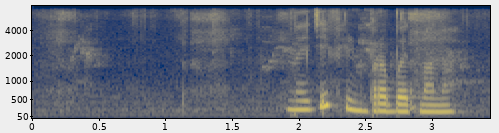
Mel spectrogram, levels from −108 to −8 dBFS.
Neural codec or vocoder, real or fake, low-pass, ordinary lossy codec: none; real; 7.2 kHz; none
